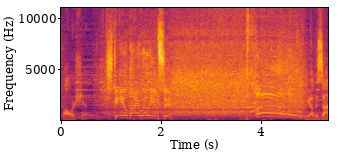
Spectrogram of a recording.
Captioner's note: crowd cheers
